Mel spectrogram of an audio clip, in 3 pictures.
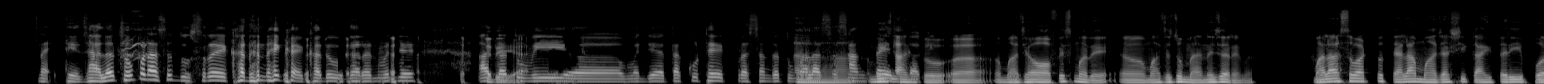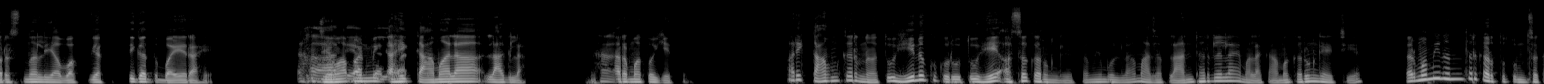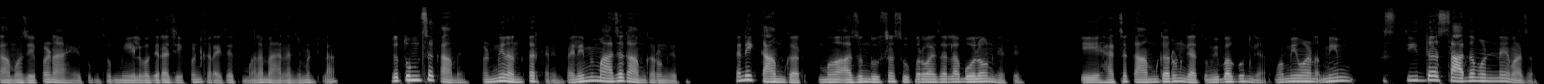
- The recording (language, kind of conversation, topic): Marathi, podcast, मधेच कोणी बोलत असेल तर तुम्ही काय करता?
- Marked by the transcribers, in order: tapping; snort; laughing while speaking: "एखादं नाही का एखादं उदाहरण म्हणजे"; laugh; unintelligible speech; other background noise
